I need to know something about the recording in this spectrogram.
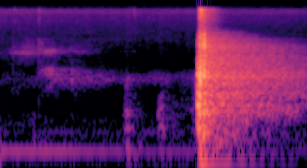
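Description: A pickup truck's crew-cab rear door being shut: one loud slam about one and a half seconds in, echoing away over about a second, with a couple of small clicks just before it.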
